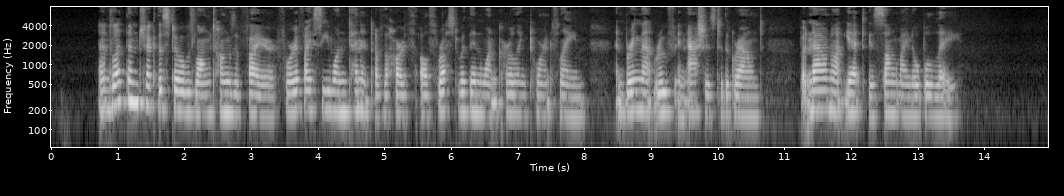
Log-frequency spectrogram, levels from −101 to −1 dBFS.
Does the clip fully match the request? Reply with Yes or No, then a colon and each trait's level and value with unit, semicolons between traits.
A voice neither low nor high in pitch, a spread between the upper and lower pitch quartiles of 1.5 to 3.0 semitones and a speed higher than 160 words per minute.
Yes: medium, 180 Hz; narrow, 2.4 semitones; average, 175 wpm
